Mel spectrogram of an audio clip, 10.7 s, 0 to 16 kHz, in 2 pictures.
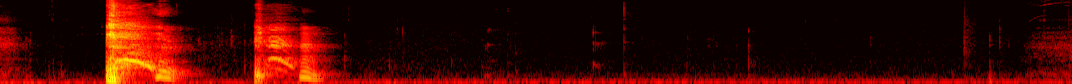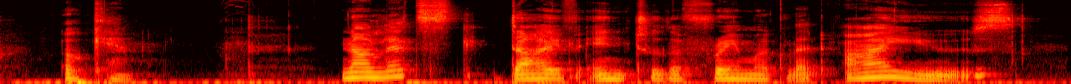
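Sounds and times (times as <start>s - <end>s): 
person coughing: 0.6s - 1.7s
speech: 0.8s - 1.7s, 7.1s - 10.5s.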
